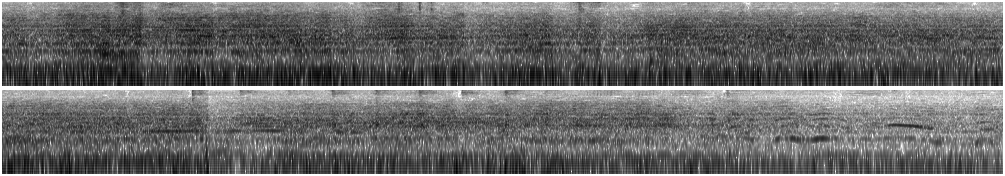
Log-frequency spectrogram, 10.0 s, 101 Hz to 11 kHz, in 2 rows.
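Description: Citroën 3CV race cars' air-cooled flat-twin engines running hard at high revs, the sound easing slowly over the seconds.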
